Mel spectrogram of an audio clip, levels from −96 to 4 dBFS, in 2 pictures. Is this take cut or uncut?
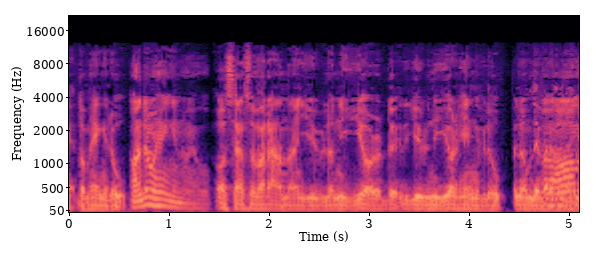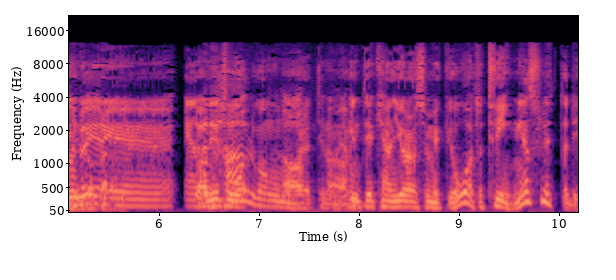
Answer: cut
